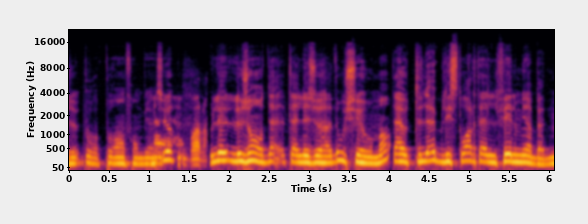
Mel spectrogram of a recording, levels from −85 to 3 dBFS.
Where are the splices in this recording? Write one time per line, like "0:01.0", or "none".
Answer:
none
